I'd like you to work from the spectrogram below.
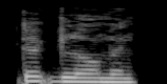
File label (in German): "geglommen", german; adjectives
